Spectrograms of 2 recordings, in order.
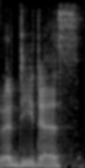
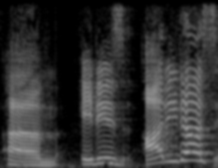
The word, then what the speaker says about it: Adidas: You probably pronounce it Adidas. Adidas is the proper German pronunciation, but I say both.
